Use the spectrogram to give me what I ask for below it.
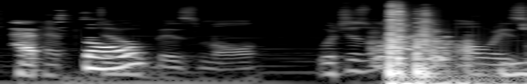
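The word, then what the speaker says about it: Pepto-Bismol: this one wrong initially thinking it was actually pepal Bismol when in reality it's pep bismal which is why I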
